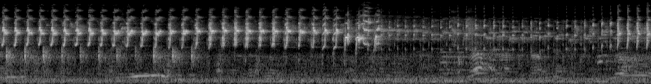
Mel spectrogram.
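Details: Lovebird giving a slow ngekek, a loud rapid series of high pulsed chatter for nearly four seconds that softens into quieter, looser chattering, with faint voices behind.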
